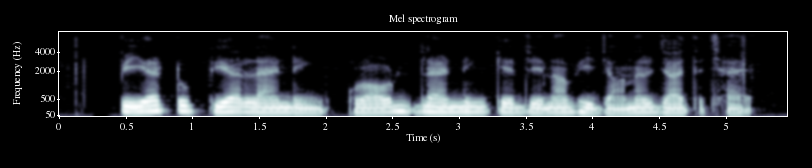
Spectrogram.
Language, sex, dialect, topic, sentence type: Maithili, male, Bajjika, banking, statement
